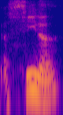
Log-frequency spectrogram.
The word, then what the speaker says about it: Essena: glad for everything well I thought that her name was um ASA apparently it's actually asena now that I've heard her pronounce it in a video okay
